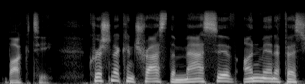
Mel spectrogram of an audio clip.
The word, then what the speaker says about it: bhakti: This is the core of bhakti, pronounced bhakti.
